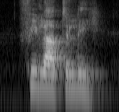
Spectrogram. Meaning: philately
- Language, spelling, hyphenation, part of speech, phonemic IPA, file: Dutch, filatelie, fi‧la‧te‧lie, noun, /ˌfilatəˈli/, Nl-filatelie.ogg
